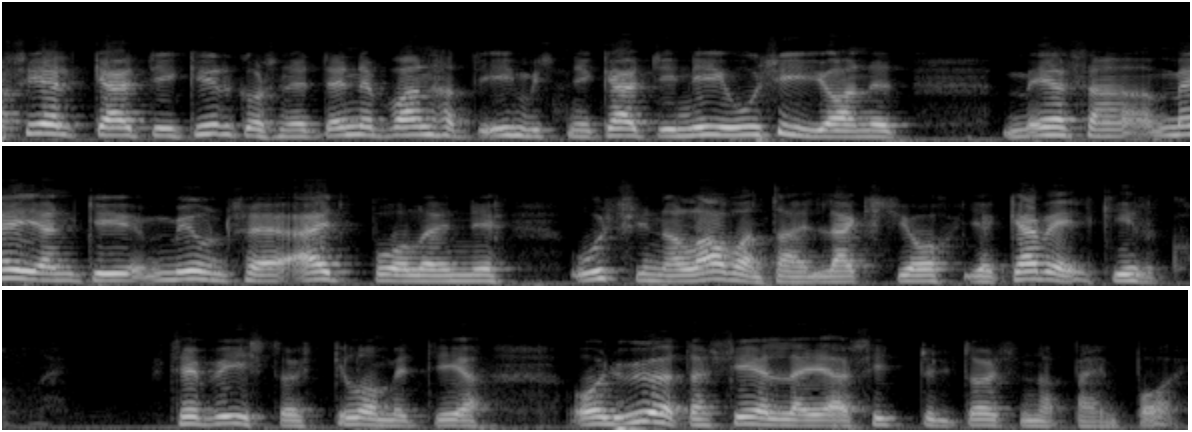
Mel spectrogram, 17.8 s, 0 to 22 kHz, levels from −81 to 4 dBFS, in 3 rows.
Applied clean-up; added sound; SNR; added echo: none; none; none; none.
